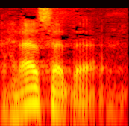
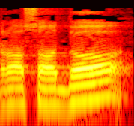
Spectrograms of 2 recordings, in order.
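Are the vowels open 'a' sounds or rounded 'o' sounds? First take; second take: open a; rounded o. First: The vowels sound open, like 'a'. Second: The vowels sound rounded, like 'o'. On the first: The speaker calls it right. "Ingat hati-hati rasada" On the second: The speaker calls it wrong. "jangan rasodo"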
